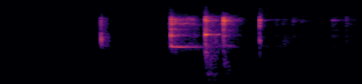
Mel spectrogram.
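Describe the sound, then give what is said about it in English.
A spoon clinks against a cup while stirring coffee, giving a few light, bright taps in a quick cluster, then faint ticks trailing off, quiet and alone. “I can hear it now. I can hear the stirring of the spoon.”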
